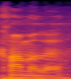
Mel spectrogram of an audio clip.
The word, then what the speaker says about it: Kamala: why he he chose uh her name is pronounced kamala though you know kamala harris so i i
